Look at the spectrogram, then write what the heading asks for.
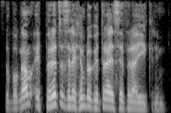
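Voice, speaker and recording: A man's voice: on the high side, lively intonation, very fast, a little mellow, no echo, clean studio sound. A man teaching a religion class, full of rhetorical questions and jokey asides. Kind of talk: classroom lecture.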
